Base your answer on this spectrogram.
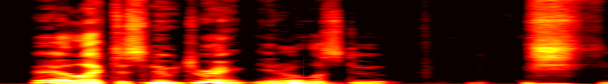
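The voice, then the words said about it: Imitates another person's voice. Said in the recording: “I've heard stories about Shaq ... That's my impression.”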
